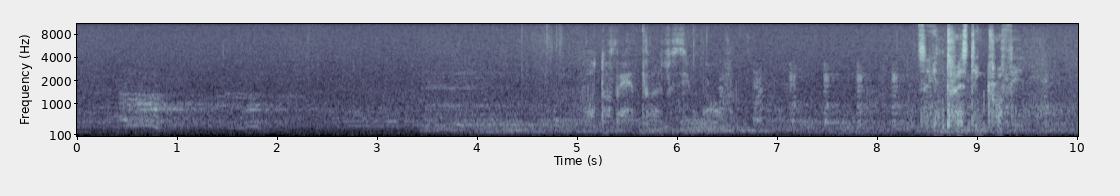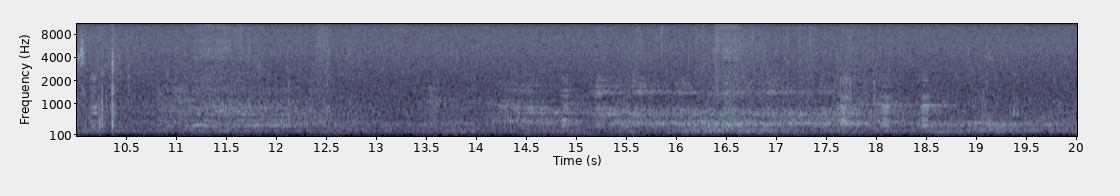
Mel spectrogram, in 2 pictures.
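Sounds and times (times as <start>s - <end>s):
soft rustling: 4.2s - 6.7s, 9.4s - 13.0s
person whispering: 5.0s - 6.6s, 8.4s - 10.2s.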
